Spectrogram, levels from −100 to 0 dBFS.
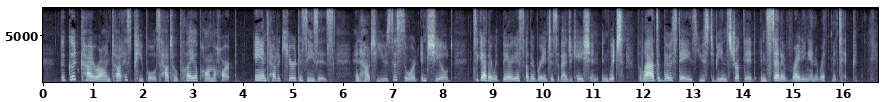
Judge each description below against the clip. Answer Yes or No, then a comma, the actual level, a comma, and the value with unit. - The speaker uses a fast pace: No, average, 170 wpm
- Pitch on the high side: Yes, high, 195 Hz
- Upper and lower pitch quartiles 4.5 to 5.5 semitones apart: No, average, 3.9 semitones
